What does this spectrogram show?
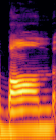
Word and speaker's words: bomb: The B in bomb is silent. The second B is bomb. Sounds like a bomb.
